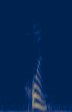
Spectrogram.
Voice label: "hun4", Chinese pinyin

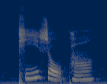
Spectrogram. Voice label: "ti2 shou3 pang2", chinese pinyin

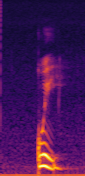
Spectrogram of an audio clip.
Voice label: "gui4", chinese pinyin

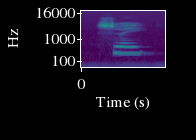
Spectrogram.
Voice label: "sui1", chinese pinyin

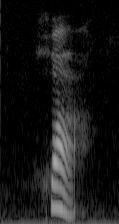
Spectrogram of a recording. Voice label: "hua4", chinese pinyin

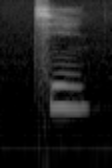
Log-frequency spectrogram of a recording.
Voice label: "qin1", chinese pinyin; 钦; 侵; 衾; 亲

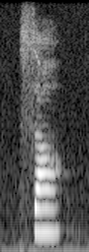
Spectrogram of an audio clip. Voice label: "sao1", chinese pinyin

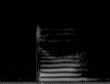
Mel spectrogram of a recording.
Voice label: "zhe1", chinese pinyin

